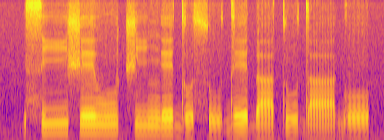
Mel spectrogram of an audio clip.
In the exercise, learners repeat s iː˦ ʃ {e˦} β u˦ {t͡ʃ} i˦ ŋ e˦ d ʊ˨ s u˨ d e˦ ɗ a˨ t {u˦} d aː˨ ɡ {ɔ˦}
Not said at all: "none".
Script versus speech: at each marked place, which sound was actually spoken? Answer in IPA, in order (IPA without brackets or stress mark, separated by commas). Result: e˦, t͡ʃ, u˦, o˦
